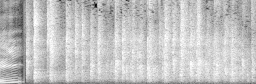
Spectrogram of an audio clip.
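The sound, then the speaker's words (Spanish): Brisk applause from several people, a dense patter of rapid claps that holds steady for a couple of seconds. A brief rising tone comes just before it starts. “Bueno, chicos, eh, aflojen un poco con los aplausos.”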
